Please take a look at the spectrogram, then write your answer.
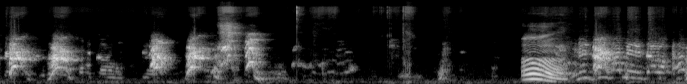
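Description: A puppy barks and yips in short, loud bursts among other dogs in a yard, with rising whimpering cries near the end, close to the listener.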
